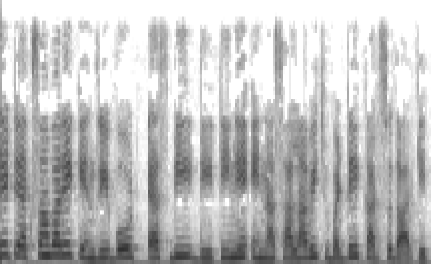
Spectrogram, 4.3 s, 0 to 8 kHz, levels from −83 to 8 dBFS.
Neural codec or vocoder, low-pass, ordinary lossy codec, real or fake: none; 7.2 kHz; none; real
